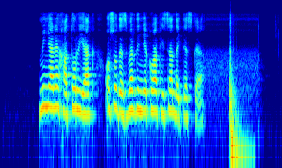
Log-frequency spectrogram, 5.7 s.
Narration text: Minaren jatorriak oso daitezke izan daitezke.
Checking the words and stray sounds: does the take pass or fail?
fail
